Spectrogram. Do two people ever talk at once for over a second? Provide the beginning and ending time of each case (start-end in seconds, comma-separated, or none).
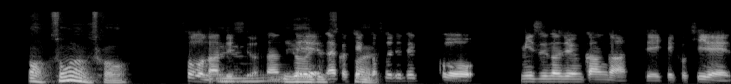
2.1-3.8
